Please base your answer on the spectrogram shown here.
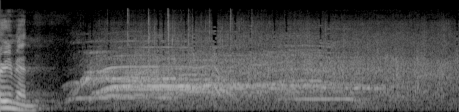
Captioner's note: attendees cheering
